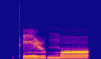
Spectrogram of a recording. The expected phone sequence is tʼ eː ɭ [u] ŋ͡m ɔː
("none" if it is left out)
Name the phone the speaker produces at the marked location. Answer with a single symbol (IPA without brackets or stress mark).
u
